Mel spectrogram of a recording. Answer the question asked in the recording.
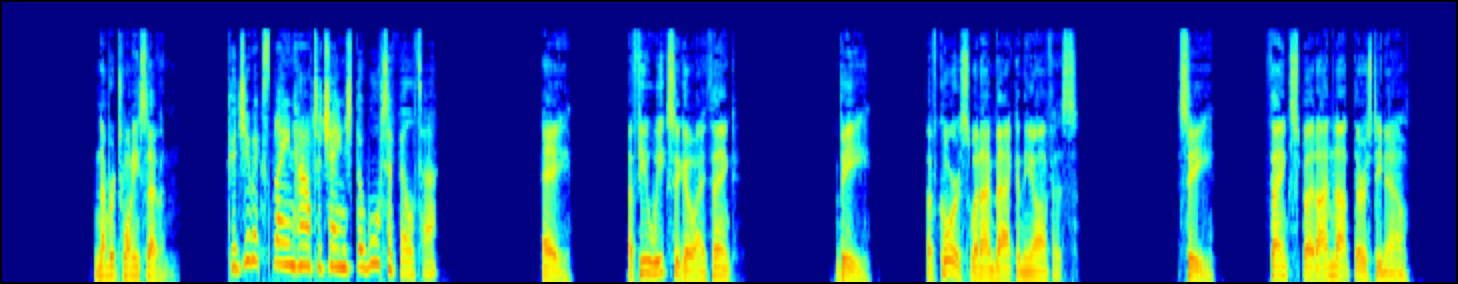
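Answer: B: Of course, when I'm back in the office.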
